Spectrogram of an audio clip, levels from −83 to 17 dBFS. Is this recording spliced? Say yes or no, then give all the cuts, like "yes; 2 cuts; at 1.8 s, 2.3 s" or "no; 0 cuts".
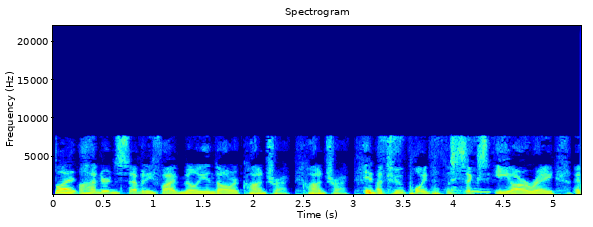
yes; 1 cut; at 2.5 s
